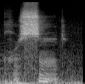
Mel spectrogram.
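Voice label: "croissant", Canadian English; pronunciations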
